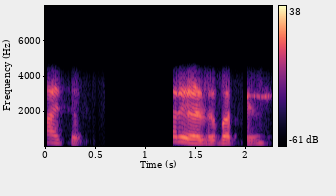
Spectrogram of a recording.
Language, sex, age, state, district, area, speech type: Kannada, female, 30-45, Karnataka, Bellary, rural, conversation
